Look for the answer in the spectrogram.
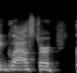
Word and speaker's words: Gloucester: Well, Stephen Hample, Pastor Steve, is pastor at, help me say it right, I want to say Gloucester.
